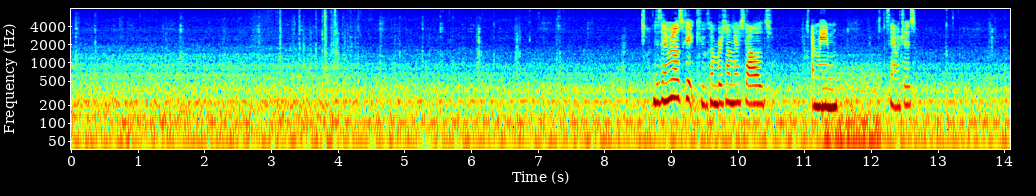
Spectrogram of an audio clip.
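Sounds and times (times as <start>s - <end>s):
person chewing: 0.0s - 8.7s, 13.0s - 14.0s
low hum: 0.0s - 14.0s.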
